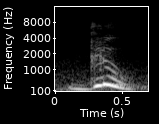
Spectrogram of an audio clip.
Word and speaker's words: glue: Glue. E is silent.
